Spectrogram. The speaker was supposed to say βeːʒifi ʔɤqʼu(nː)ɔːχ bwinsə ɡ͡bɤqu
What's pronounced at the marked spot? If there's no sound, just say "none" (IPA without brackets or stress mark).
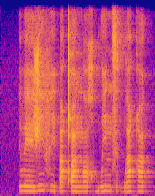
ŋ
